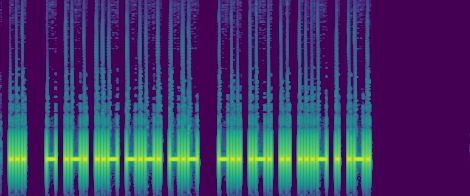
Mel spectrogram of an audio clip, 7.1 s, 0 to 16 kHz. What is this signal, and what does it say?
Morse code, heard as a keyed tone, about 26 wpm, 700 Hz. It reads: S TRUCK DRIVER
